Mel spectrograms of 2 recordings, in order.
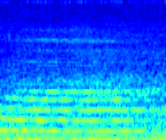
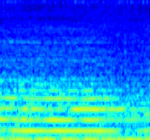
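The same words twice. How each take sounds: The two takes are said the same way.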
